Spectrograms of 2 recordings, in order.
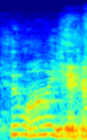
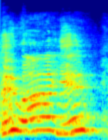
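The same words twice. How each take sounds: First: Mild astonishment. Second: Higher and louder, incredulous through a laugh; laughing astonished cry. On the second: Teacher amazed at the boy, higher and louder. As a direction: throw the question out in disbelief. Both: Retold or imitated. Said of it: "I lost my rag. I didn't. I just went".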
